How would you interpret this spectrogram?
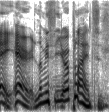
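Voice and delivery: high fake New Jersey accent. Recounting a visitor asking to see appliances, voicing Gorbachev with a New Jersey accent. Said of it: "I just imagined Gorbachev grew up in, like, you know, New Jersey".

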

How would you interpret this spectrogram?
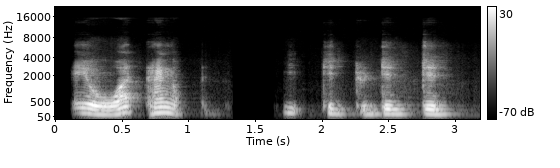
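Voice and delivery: stuttering, stammering, audibly disbelieving. Interrupting another speaker who just gave a number; stuttering in disbelief. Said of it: "I'm stuttering".

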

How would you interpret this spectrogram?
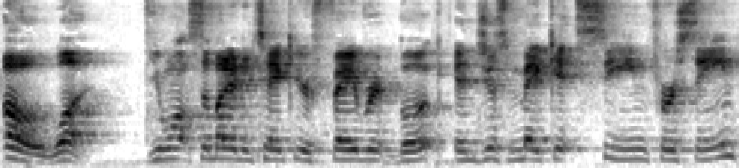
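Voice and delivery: put-on cocky attitude. Imitating what some people say, with a mimicked cocky attitude. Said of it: "they say it with almost this cocky air of attitude".

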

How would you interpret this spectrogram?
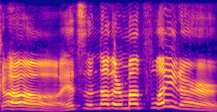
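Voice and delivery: very high-pitched voice, words stretched out slowly. Retelling own usual words about time passing: Seinfeld voice. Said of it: "I don't know why I sound like Seinfeld there".

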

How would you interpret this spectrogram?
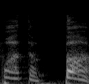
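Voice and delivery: shrill, outraged, furious scream, very high. Finding a boot on their car, the speaker retells a scream. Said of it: "walked out and screamed".

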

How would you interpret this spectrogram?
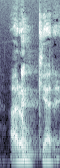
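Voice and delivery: low, calm, somber put-on voice. Imitating an actor's calm, somber way of talking. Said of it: "Keanu Reeves always talks like that".

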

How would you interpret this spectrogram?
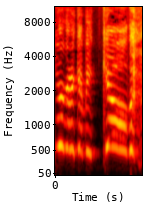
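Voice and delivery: very high, loud, rushed, upset outburst. Retelling what they shouted at him as he ran to his bed, acting upset. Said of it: "I was like so upset".

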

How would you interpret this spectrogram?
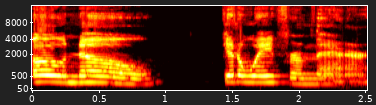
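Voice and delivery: put-on dry, expressionless, flat deadpan delivery. Describing an actor's lines whenever the kids disappeared, imitating his deadpan line delivery. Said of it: "and just like really deadpan".

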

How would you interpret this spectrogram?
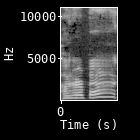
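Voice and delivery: very high, panicked, freaked-out outburst. Retelling how Ray reacted when someone played with her doll, imitating Ray freaking out. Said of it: "And Ray is freaking out".

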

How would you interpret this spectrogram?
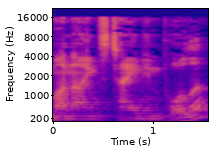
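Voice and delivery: playful put-on New Zealand accent. The others ask to hear the accent you do, so show it: put-on New Zealand accent. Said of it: "a decent New Zealand accent that he does".

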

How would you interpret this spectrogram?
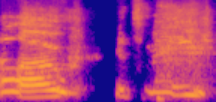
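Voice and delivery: very high, squeaky, pitched way up. Teasing the co-host by imitating his usual greeting: imitating John. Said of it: "every time just being like".

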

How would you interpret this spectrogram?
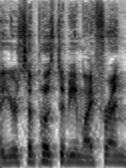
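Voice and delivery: ordinary delivery

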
